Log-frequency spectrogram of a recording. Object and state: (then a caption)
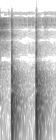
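Stiff PVC-lined tweed fabric that knocks like a box. Two dull, short knocks on a box, compared against a heavy tweed shoulder bag lined with PVC. Each knock is a brief wooden-sounding tap with a low-mid thud and almost no ring. The stiff PVC-lined tweed knocks like the box, pretty much the same stiff material.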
